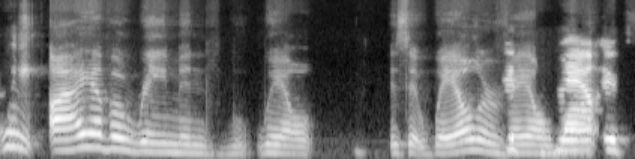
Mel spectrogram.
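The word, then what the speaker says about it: Weil: I have a Raymond whale is it whale or Veil it's it's I can't do the pronunciation correctly but it's we i l and it's pronounced like Veil like it's like a WV sound like I can't I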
